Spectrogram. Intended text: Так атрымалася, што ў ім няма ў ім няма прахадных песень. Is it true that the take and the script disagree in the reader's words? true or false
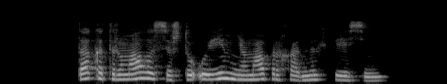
true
